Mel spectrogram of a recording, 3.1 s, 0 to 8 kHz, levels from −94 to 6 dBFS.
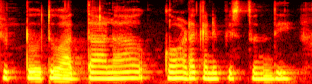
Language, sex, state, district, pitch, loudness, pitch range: Telugu, female, Telangana, Hyderabad, 210 Hz, -14 LUFS, 205-220 Hz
